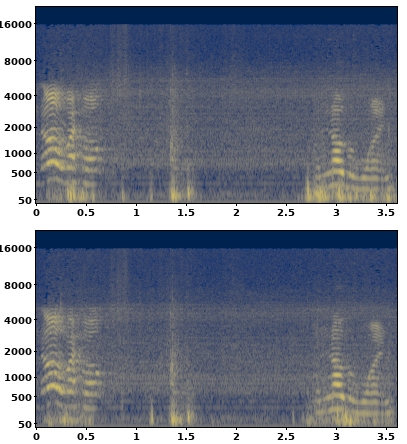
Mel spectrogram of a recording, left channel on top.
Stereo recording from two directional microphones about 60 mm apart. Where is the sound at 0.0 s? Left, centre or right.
Centre.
